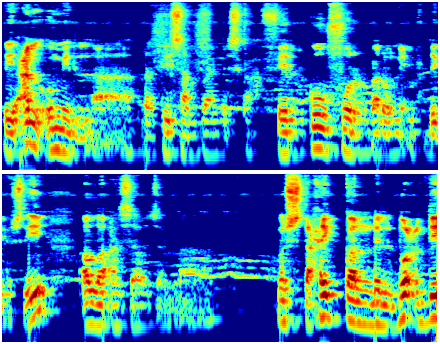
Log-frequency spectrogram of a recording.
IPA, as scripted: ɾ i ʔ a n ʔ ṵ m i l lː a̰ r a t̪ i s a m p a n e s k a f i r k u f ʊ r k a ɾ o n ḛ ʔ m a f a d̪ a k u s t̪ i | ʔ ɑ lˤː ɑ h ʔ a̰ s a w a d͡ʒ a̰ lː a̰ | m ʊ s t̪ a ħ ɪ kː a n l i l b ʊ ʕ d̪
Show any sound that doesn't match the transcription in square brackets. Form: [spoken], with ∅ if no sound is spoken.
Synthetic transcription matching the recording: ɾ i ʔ a n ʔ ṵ m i l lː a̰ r a t̪ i s a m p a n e s k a f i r k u f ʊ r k a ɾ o n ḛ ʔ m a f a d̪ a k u s t̪ i | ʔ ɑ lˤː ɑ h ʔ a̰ [z] a w a d͡ʒ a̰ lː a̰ | m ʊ s t̪ a ħ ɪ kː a n l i l b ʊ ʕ d̪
